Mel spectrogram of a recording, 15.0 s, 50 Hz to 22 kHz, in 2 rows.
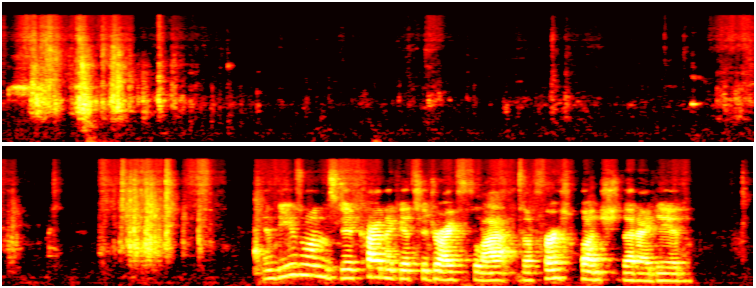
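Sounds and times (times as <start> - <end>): paper rustling: 0.0 - 13.2
iron rubbing over damp paper: 8.5 - 13.2.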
